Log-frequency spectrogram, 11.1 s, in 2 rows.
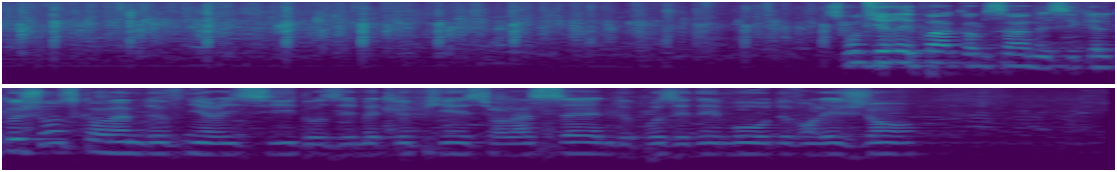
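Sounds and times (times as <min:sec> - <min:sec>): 
audience applause: 0:00.0 - 0:04.8
speech: 0:04.2 - 0:10.3.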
